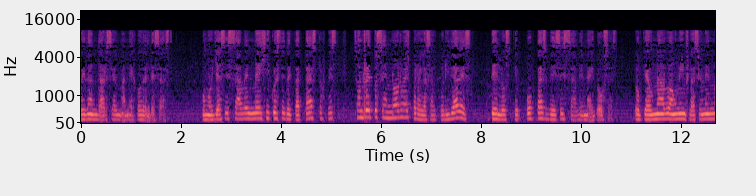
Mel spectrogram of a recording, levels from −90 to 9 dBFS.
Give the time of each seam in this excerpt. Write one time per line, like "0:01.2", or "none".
0:04.1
